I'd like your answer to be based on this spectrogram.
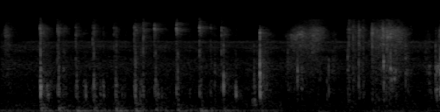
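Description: Long acrylic nails type on a black plastic laptop keyboard, with one hand briefly resting near the touchpad. A quick, uneven run of short, sharp key clicks mixes with bright nail taps, each dying away almost at once over a faint low hum.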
